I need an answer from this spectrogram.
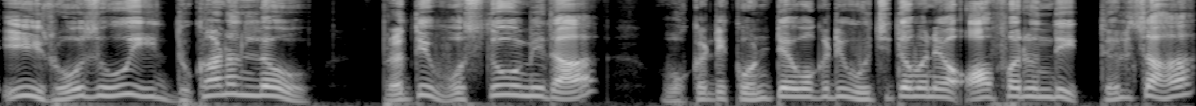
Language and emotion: Telugu, surprised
